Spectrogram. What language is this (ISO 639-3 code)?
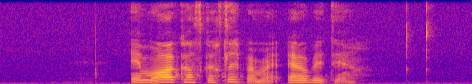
fao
